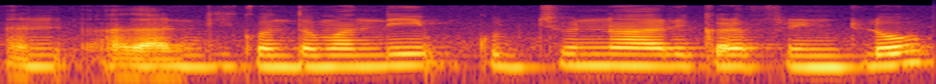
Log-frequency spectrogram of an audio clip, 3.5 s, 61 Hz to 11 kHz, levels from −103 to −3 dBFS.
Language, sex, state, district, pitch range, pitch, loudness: Telugu, female, Andhra Pradesh, Sri Satya Sai, 180-195 Hz, 185 Hz, -16 LUFS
